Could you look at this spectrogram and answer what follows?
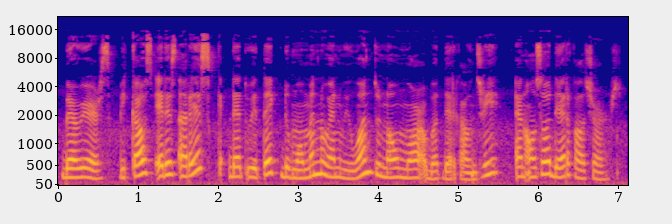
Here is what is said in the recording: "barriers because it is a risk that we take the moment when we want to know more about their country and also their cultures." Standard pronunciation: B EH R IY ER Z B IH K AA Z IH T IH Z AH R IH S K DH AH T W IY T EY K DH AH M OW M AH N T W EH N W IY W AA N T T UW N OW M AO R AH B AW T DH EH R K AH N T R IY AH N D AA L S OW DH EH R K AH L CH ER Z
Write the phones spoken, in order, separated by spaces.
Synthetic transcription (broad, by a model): B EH R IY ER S B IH K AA S IH T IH S AH R IH S K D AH T W IY T EY K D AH M OW M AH N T W EH N W IY W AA N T T UW N OW M AO R AH B AW T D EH R K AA N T R IY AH N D AA L S OW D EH R K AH L CH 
